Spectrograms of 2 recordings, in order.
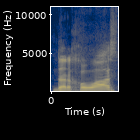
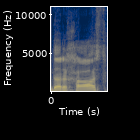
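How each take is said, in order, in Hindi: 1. kh के बाद w ध्वनि बोली जाती है। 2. kh के बाद w ध्वनि छोड़ दी जाती है। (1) "दरख्वास्त नहीं पढ़ेंगे" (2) "दरख्वास्त पढ़ेंगे"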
